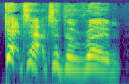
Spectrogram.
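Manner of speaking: loud, enraged order; angry shout. A narrator's reading. Colin in a rage ordering Mary out, shouting. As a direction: shout them out furiously. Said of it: "he shouted".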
